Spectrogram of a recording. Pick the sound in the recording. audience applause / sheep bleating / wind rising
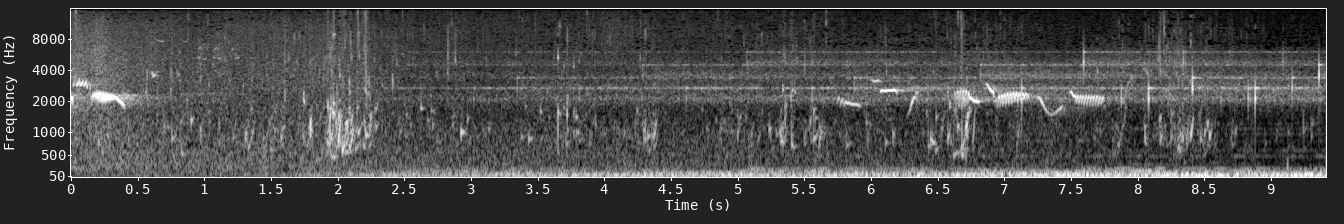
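wind rising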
